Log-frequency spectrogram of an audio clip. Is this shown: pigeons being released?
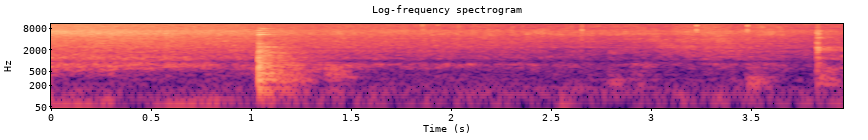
no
